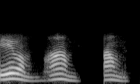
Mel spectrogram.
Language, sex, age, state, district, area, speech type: Sanskrit, female, 45-60, Tamil Nadu, Chennai, urban, conversation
